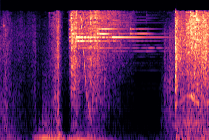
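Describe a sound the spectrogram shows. Electric energy crackles and buzzes.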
